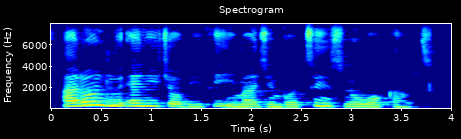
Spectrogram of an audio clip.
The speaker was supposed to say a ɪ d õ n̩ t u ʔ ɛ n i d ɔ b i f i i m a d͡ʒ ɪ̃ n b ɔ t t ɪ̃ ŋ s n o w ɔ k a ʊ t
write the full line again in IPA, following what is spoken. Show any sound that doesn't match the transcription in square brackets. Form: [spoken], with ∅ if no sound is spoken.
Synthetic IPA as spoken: a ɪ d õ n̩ [d] u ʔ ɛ n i [d͡ʒ] ɔ b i f i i m a d͡ʒ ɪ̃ n b ɔ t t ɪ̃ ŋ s n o w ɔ k a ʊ t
